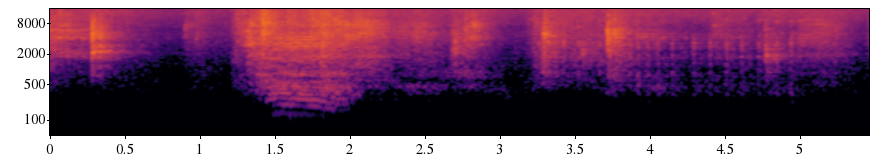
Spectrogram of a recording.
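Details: Wild deer that jumped through a house window and badly injured its right rear leg, tranquilized by dart and a hand-given dose, gives a rough, fluttering snore-like breath amid rustling and clatter: snoring.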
